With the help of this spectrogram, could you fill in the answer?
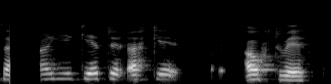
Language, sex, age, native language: Icelandic, male, 9, Icelandic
